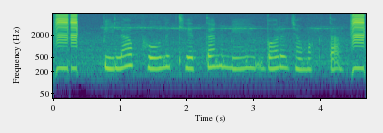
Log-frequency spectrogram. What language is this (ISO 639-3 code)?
bho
